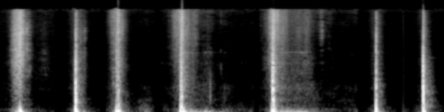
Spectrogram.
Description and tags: Oven Mitt Impact
Recording of a pair of oven mitts being hit together. Might be useful in a game as an inventory sound.
Used Audacity's noise removal filter to to remove background noise.
For this file, I isolated the samples I liked and left a small gap of silence between them for separation later.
